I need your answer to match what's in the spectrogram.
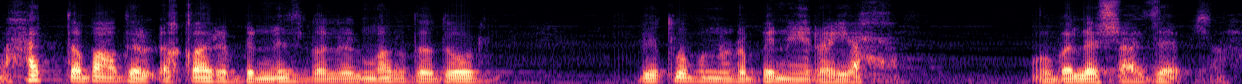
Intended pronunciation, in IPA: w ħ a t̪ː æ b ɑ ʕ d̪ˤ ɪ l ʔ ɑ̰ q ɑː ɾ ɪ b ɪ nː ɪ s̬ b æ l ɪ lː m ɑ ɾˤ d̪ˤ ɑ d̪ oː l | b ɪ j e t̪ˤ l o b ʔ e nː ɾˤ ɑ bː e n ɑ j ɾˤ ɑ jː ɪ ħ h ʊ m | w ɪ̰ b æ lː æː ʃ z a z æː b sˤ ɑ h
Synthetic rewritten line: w ħ a t̪ː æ b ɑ ʕ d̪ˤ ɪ l ʔ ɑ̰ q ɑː ɾ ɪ b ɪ nː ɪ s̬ b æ l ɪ l m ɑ ɾˤ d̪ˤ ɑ d̪ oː l | b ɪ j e t̪ˤ l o b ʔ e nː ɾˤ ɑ bː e n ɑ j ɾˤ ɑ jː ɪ ħ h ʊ m | w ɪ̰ b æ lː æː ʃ ʕ a z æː b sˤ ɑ ħ

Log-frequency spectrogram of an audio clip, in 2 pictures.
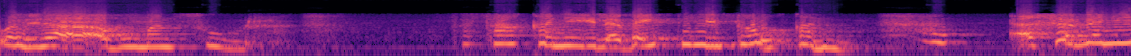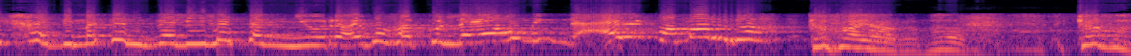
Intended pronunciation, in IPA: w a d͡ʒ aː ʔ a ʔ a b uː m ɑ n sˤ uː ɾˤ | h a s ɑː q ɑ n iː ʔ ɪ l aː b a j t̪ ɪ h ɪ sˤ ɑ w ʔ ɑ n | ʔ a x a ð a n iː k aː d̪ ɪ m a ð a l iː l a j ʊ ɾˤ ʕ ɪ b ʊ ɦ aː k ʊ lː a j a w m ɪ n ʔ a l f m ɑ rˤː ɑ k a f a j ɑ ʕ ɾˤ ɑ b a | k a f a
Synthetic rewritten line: w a d͡ʒ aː ʔ a ʔ a b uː m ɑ n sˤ uː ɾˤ | f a s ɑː q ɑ n iː ʔ ɪ l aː b a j t̪ ɪ h ɪ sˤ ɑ w q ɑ n | ʔ a x a ð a n iː x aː d̪ ɪ m a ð a l iː l a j ʊ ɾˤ ʕ ɪ b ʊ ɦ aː k ʊ lː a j a w m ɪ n ʔ a l f m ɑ rˤː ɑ k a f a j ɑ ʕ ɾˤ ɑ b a | k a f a

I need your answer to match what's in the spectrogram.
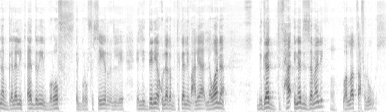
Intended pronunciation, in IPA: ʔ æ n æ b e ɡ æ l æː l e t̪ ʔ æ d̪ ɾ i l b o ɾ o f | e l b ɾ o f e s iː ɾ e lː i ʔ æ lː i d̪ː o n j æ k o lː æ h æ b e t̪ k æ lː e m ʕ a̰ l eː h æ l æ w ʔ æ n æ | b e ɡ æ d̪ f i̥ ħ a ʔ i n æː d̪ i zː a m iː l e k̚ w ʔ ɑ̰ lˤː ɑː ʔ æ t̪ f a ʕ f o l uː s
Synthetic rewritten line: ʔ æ n æ b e ɡ æ l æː l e t̪ ʔ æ d̪ ɾ i l b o ɾ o f | e l b ɾ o f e s iː ɾ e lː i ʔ e lː i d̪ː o n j æ k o lː æ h æ b e t̪ k æ lː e m ʕ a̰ l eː h æ l æ w ʔ æ n æ | b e ɡ æ d̪ f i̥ ħ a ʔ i n æː d̪ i zː æ m æː l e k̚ w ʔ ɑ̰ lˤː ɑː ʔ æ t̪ f a ʕ f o l uː s

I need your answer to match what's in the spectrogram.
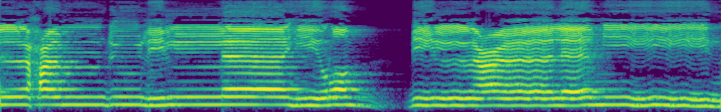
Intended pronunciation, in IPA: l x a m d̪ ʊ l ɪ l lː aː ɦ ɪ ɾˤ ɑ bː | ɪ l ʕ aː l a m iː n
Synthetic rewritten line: l ħ a m d̪ ʊ l ɪ l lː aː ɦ ɪ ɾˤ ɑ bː | ɪ l ʕ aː l a m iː n

